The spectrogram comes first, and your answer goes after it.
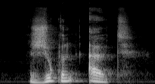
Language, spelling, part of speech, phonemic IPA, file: Dutch, zoeken uit, verb, /ˈzukə(n) ˈœyt/, Nl-zoeken uit.ogg
- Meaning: inflection of uitzoeken: 1. plural present indicative 2. plural present subjunctive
